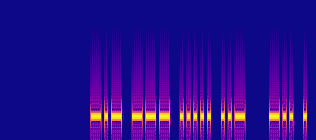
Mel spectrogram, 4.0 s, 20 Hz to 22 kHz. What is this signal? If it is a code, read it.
Morse code, heard as a keyed tone, about 27 wpm, 700 Hz. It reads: KO5U DE
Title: USA Callsign DE Callsign - 4 Characters - 28wpm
